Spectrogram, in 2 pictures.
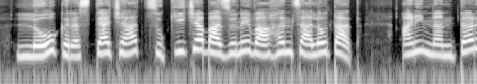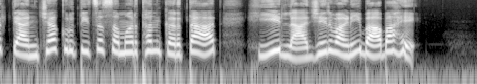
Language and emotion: Marathi, disgusted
